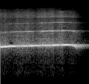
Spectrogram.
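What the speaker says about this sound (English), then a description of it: "It's just a whistle." A single shrill, steady whistle blast from a toy saxophone, loud and close, holding one high pitch for just under a second before cutting off.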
